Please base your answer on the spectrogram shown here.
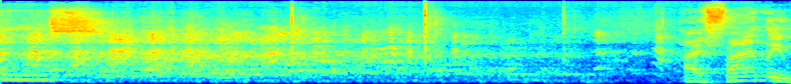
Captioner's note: audience laughing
